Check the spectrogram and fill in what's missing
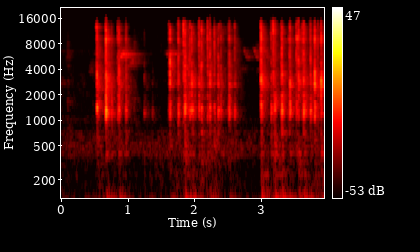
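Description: Both hands tap rapidly with short-nailed fingertips on the plastic keycaps of a white, full-size plastic mechanical keyboard with RGB backlighting, resting on a desk with a padded wrist rest. The typing comes in three quick bursts of crisp, bright clicks centered around 1.3 kHz, separated by short quiet pauses, and each keystroke dies away almost instantly.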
